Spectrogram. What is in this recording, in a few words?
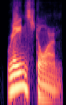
"rainstorm", American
